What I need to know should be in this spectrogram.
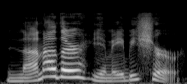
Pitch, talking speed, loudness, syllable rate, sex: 225 Hz, 190 wpm, -18 LUFS, 4.0 syllables/s, female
